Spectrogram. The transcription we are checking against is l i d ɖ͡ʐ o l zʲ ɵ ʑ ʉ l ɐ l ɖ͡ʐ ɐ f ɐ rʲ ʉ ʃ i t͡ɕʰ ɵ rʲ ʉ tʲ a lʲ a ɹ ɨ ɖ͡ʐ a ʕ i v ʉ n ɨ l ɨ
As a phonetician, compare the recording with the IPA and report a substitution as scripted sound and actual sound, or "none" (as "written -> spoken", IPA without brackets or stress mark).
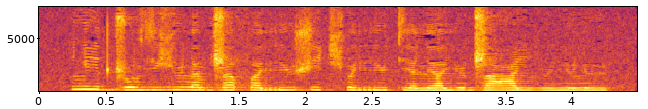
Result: ɹ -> j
